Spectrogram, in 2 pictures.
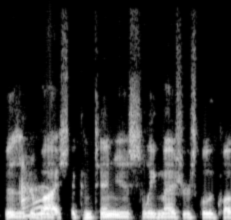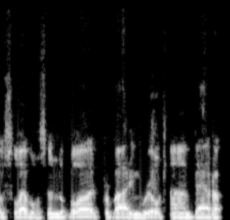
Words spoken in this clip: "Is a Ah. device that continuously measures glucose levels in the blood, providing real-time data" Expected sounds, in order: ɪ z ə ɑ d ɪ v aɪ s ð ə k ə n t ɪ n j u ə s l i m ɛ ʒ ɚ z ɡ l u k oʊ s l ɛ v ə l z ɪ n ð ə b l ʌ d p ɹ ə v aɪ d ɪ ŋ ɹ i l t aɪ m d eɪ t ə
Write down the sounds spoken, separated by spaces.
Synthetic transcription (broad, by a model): ɪ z ə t d ɪ v aɪ s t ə k ə n t ɪ n j u ə s l i m ɛ ʒ ɚ z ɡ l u k oʊ s l ɛ v l z ɪ n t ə b l ʌ d p ɹ ə v aɪ d ɪ ŋ ɹ i l t aɪ m d eɪ t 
